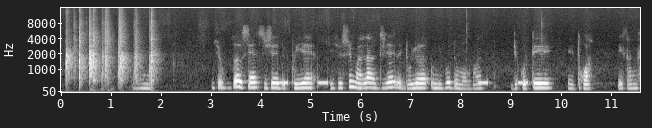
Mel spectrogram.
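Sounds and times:
church congregation clapping: 0:00.0 - 0:02.0
speech: 0:01.6 - 0:02.0, 0:03.0 - 0:11.5.

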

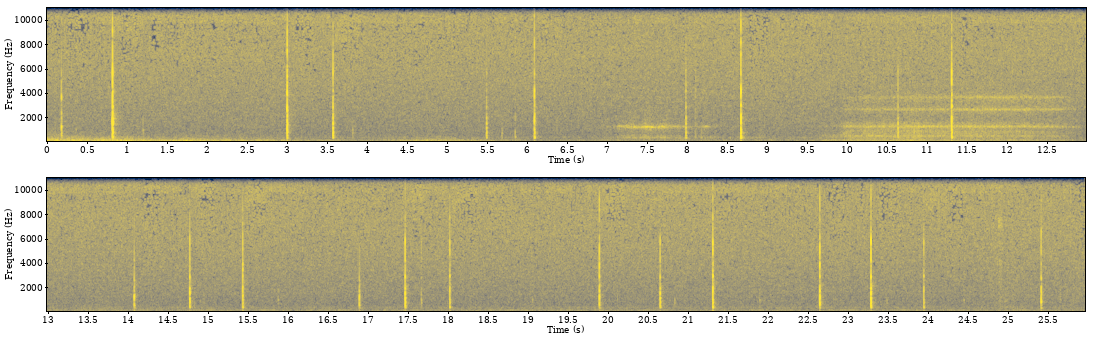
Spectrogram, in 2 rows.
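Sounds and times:
faint hum: 0:00.0 - 0:25.9
slow rhythmic dry tapping clicks: 0:03.0 - 0:04.0, 0:05.4 - 0:06.3, 0:07.3 - 0:08.9, 0:10.0 - 0:12.0, 0:14.0 - 0:16.0, 0:16.8 - 0:18.3, 0:19.8 - 0:24.6
soft low breathing: 0:06.9 - 0:13.1.

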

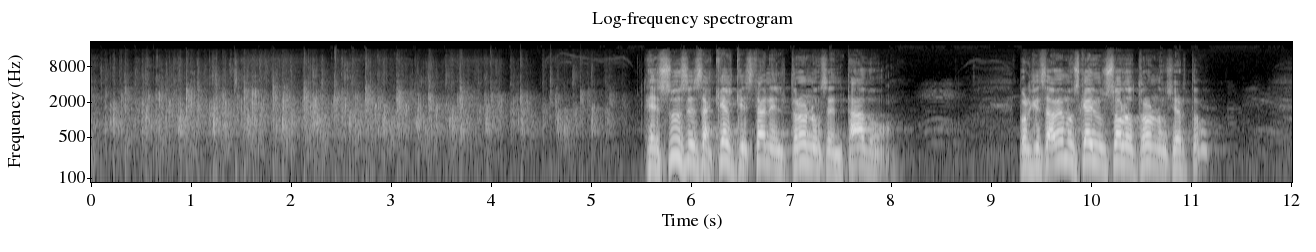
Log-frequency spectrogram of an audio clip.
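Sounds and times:
audience applause: 0:00.0 - 0:05.4
speech: 0:05.6 - 0:08.1, 0:09.3 - 0:11.2.

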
